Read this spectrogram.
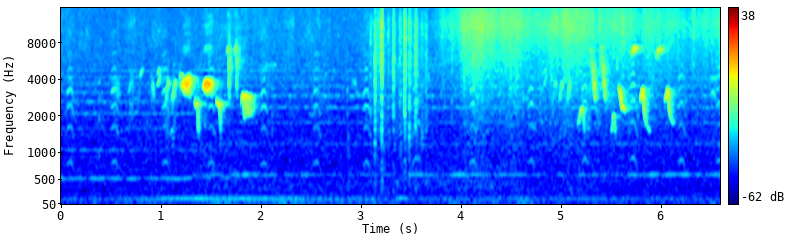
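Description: A small bird sings clear, chirping notes close by.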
